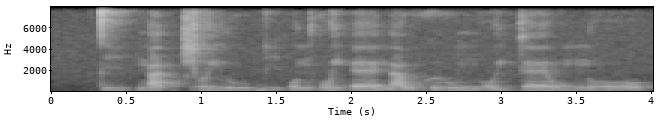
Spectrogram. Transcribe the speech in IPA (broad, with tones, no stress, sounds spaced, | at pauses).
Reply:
t̪ iː˧ p̚ ŋ a˧˥ t̚ t͡ɕ ɤː˩˧ j l uː˧ b iː˩˧ ʔ o˧˥ n k o˧˥ j ʔ ɛː˧˩ n a˩˧ w h ɯː˥˨ w ɲ oː˩ j k ɛː˩˧ ʋ o˧˥ m n oː˧˩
